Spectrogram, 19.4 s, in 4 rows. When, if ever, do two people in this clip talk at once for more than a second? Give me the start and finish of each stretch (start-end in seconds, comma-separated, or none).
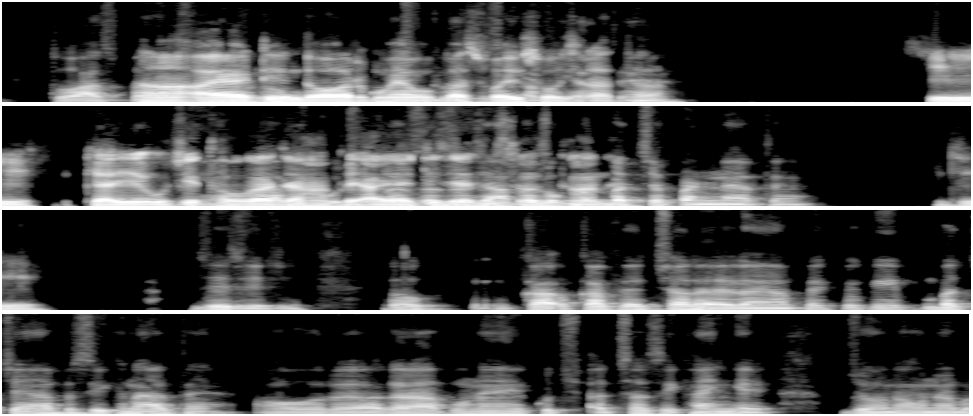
0.7-3.3, 5.7-8.0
